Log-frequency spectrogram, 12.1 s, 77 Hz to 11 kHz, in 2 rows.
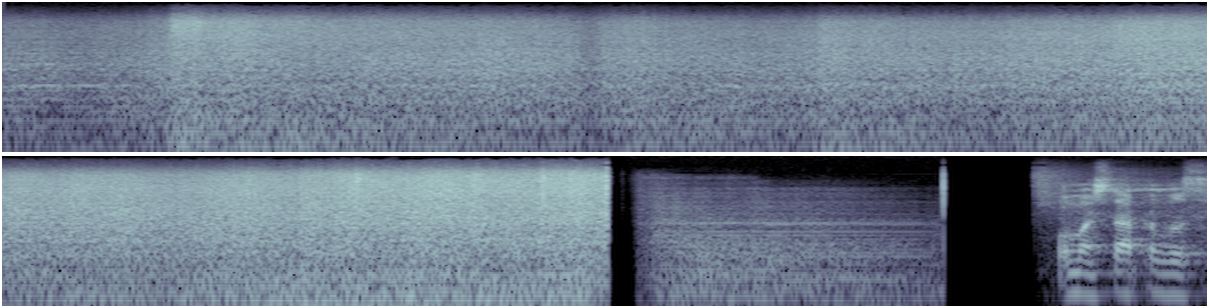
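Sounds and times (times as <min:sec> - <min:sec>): low rumble: 0:00.0 - 0:10.8.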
